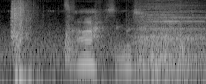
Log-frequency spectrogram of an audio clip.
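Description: A wild boar squeals and grunts.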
